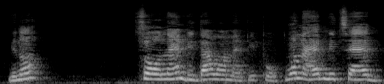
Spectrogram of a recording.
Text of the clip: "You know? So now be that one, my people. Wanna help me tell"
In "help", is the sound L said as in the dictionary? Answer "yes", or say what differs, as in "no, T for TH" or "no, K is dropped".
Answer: no, L is dropped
